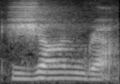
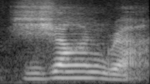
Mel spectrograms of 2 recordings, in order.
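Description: The two takes are said the same way.

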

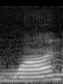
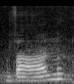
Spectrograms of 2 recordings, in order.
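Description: First: The word begins with an English W sound. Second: The word begins with a V sound. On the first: The speaker calls it wrong. "instead of like wan" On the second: The speaker calls it right. "it's van"

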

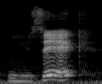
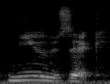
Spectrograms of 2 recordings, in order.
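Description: First: The stress is on the second syllable. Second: The stress is on the first syllable. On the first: The speaker calls it wrong. "is not music" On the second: The speaker calls it right. "there are certain emphasis on different parts of the word that help the word sound the way it's supposed to sound"

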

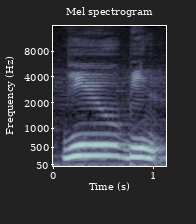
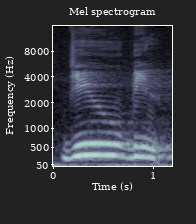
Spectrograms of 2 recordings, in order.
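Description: Both takes have the same delivery.

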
